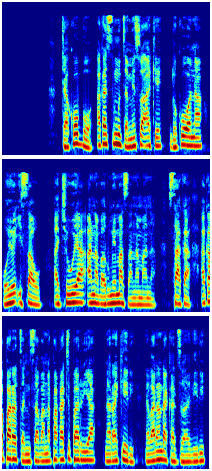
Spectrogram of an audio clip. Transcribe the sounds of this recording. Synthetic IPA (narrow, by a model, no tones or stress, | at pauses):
d͡ʒako̞bʱo̞akasimud͡zame̞soaːke̞ndo̞kuonaɦo̞jo̞ʔisau | at͡ʃiujaʔanaʋaɾume̞mazanamaːna | sakaːkapaɾad͡zanisaʋanapakatiparija | naɾake̞rinaʋaɾandakad͡ziʋaʋiːri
